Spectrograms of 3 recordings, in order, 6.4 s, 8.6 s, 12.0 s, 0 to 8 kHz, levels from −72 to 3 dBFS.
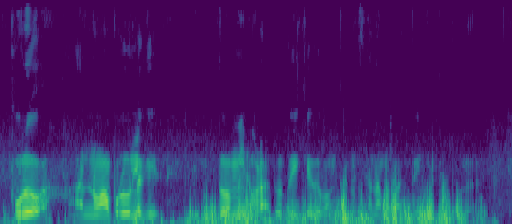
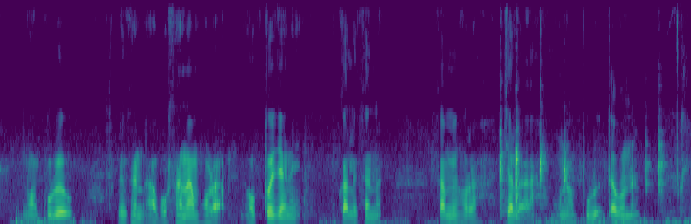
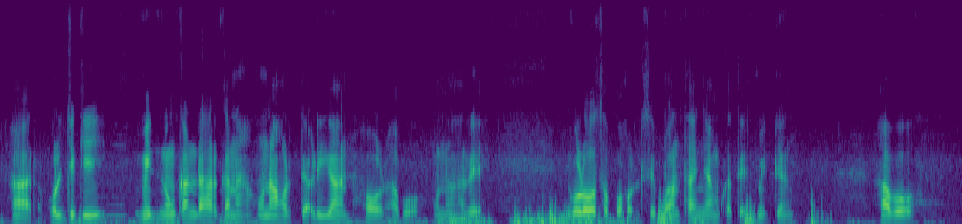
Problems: background sounds at intervals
